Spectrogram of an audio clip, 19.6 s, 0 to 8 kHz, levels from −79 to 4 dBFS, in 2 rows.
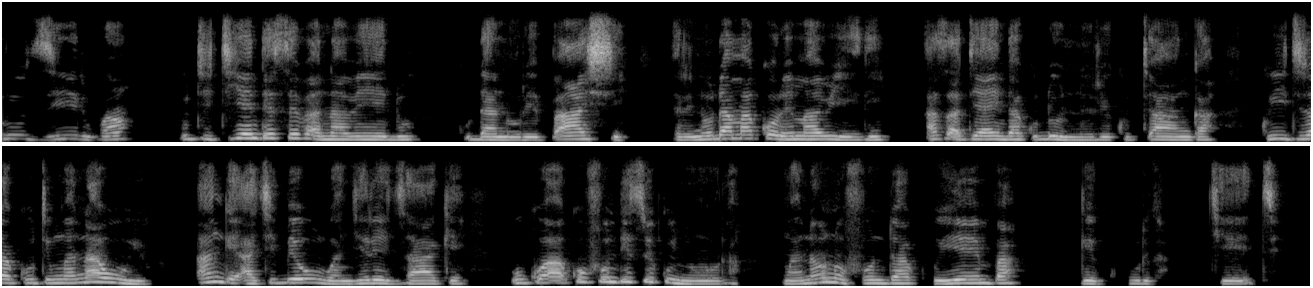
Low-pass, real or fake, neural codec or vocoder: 7.2 kHz; real; none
